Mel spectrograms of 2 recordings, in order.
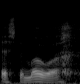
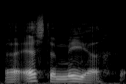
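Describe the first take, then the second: First: The name ends with an 'oh-ah' sound. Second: The name ends with an 'ee-ah' sound. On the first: The speaker calls it right. "it's Estemoa, if I can say that right" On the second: The speaker calls it wrong. "no, it's not Estemia"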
